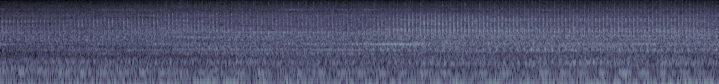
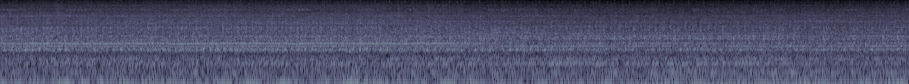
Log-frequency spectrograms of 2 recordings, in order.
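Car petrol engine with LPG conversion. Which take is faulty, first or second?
first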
